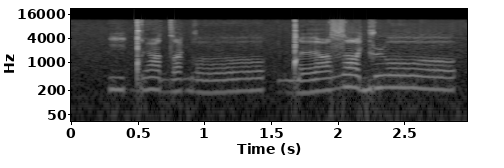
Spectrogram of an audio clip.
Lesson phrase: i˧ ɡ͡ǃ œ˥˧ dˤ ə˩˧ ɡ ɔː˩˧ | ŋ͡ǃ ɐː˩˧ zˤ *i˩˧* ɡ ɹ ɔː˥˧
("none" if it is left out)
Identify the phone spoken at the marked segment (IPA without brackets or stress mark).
i˥˧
